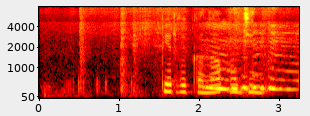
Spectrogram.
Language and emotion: Russian, neutral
